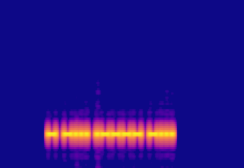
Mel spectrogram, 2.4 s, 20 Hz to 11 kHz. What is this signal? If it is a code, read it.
Morse code, heard as a keyed tone, about 42 wpm, 700 Hz. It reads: TB1B
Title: Four Challenging Letter-Number Combinations 45wpm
